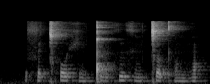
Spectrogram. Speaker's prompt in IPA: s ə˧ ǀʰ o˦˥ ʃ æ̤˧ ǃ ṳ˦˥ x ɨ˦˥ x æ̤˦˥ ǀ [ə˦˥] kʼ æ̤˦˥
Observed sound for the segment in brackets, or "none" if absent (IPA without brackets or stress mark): ə˦˥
